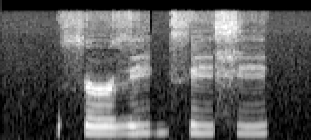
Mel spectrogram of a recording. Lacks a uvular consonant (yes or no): yes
